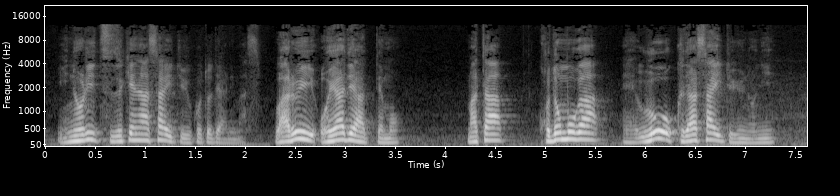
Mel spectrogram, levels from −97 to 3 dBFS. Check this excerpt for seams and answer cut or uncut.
cut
